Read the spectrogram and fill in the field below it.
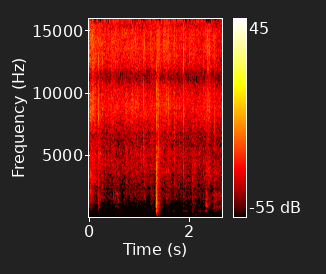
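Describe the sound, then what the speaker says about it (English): Bacon frying in a pan gives a faint, steady sizzle and patter with one sharp clack partway through as a strip is turned over. "get this bacon turned over"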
